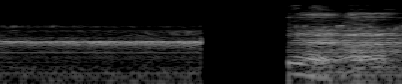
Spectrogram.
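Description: Faint outdoor background with a steady high-pitched tone, broken about a second in by a short gap of total silence where two clips are joined; a different faint background follows the gap.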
